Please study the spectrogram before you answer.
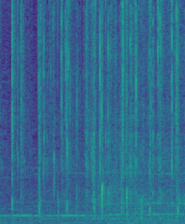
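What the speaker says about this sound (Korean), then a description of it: "큰 박수 부탁드리겠습니다." An audience claps at a book launch celebration for a county governor in Buyeo. The applause is dense and steady, filling a hall, with crowd murmur underneath.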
